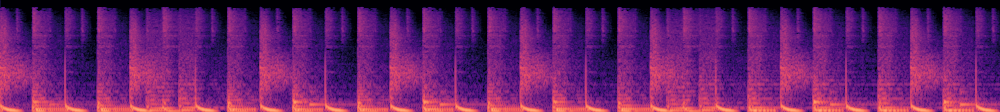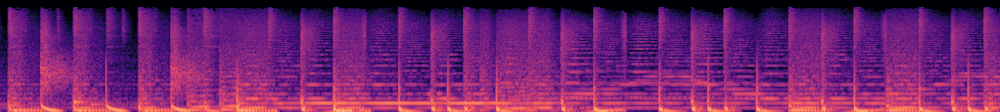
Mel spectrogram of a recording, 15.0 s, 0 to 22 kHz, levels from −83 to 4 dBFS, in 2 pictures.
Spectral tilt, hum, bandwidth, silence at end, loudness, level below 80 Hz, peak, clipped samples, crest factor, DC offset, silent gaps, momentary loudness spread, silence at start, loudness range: -5.5 dB/octave; none; 17 kHz; 0 s; -21 LUFS; -24 dBFS; -4 dBFS; under 0.1%; 16 dB; under 0.1%; none; 3 LU; 0 s; 1 LU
